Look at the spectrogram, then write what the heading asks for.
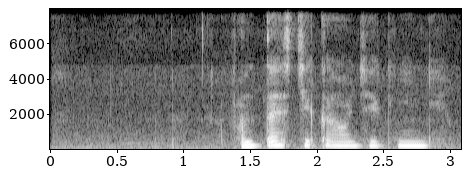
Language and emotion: Russian, neutral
